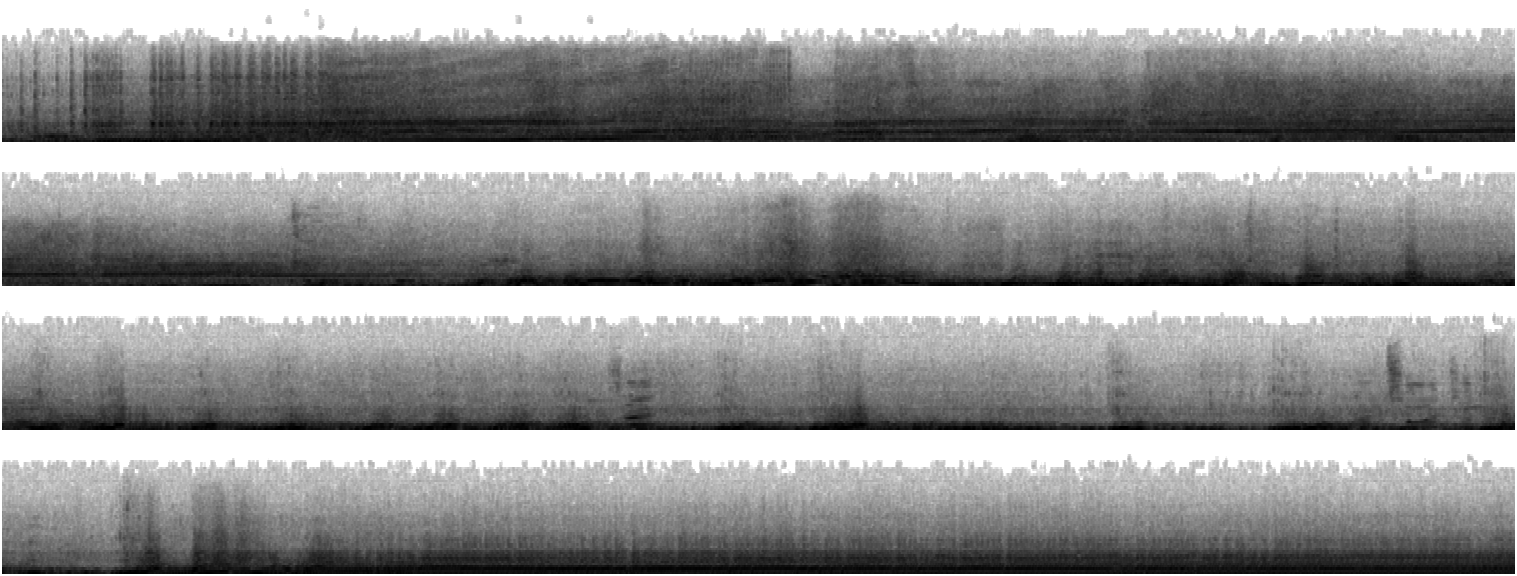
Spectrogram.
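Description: Motorcycle engines at a sprint start line. The throttle is blipped, then the bike pulls away hard with a climbing engine note over the first several seconds. More revving follows, rising and falling, and from about five seconds before the end an engine is held steady at high revs.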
